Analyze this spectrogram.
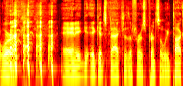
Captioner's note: chuckles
